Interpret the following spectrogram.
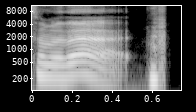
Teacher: The V sound is gone. The weak vowels are gone.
